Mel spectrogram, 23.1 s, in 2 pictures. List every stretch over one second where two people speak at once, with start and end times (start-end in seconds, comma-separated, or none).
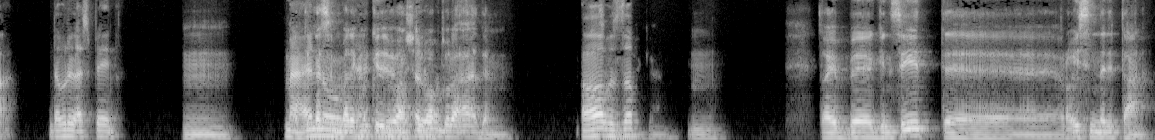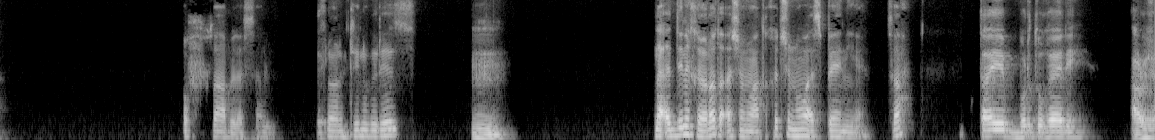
2.9-4.5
